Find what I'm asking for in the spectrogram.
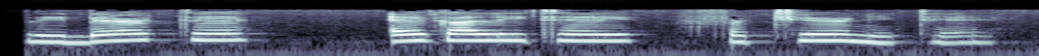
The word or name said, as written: liberte egalite fraternite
